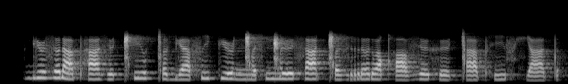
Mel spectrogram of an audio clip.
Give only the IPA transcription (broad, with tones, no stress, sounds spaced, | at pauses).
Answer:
ɡʲ ə˞˦ z ə˦ ɾ a˨ pʰ a˨ z ʏ˨ ǁʰ i˦ ʊ̯ ǀ ə˨ ɡʲ a˨ f i˦ kʲ ə˞˦˨ ŋ͡ǁ ə˨ ɬ ŋ͡ǁ ø˦ s a˦ ǁ ə˨ z r ə˦ ɾ o˦ qʰ ɔ˨ z ø˦ x ø˨ ǀ a˨ pʰ i˨˦ f ç a˨ t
